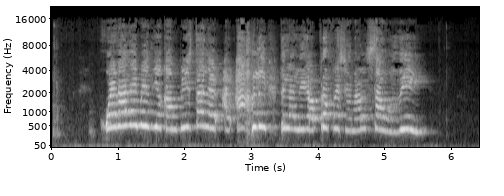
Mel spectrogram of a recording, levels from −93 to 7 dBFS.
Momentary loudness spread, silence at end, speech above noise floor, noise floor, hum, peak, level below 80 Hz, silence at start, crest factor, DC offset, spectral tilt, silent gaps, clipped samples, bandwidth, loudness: 8 LU; 0.8 s; 43 dB; -59 dBFS; none; 0 dBFS; -54 dBFS; 0.05 s; 16 dB; under 0.1%; 0 dB/octave; none; under 0.1%; 16.5 kHz; -14 LUFS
